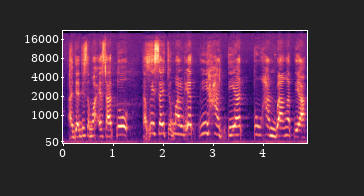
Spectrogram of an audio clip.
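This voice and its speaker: A middle-aged woman sharing a personal testimony in casual chat, an animated storyteller who laughs often and acts out the voices of the people she quotes. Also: high-pitched, normal speed, a little hiss or hum.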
